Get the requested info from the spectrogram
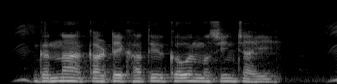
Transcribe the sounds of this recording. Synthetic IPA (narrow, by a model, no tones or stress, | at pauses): ɡənːakaʈekʰat̪iːɾkəʋənməsiːnt͡ɕaɦi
